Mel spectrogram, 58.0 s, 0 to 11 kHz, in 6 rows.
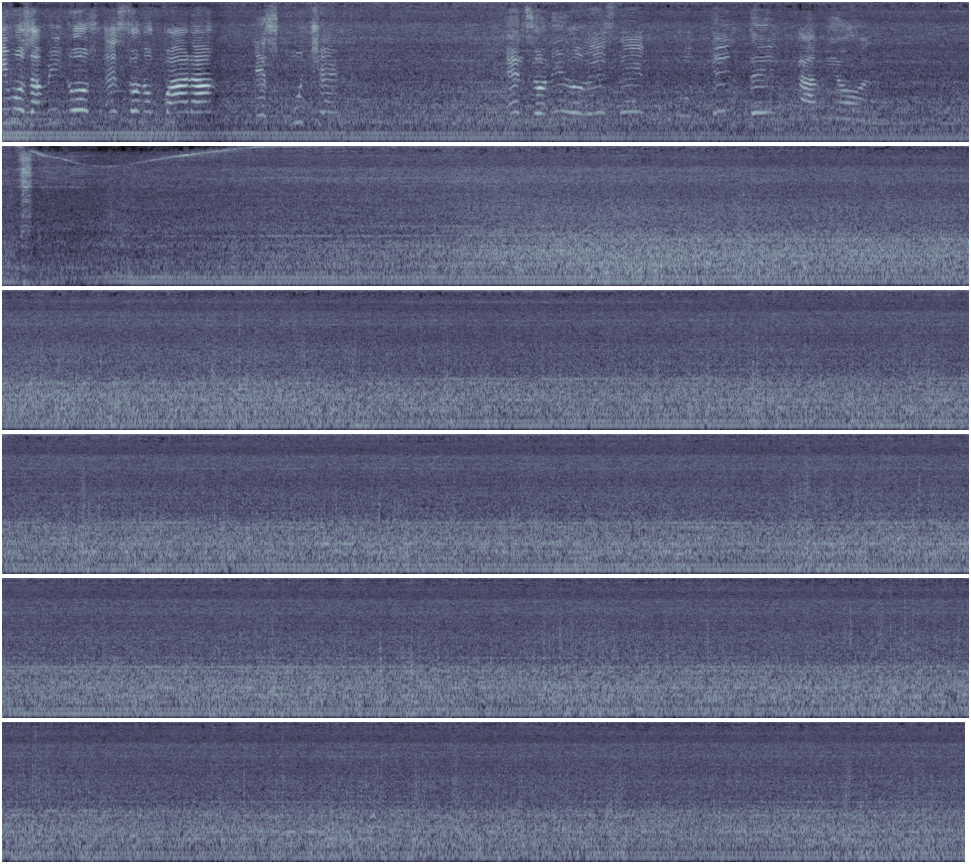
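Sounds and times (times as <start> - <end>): thin high whine: 0.0 - 17.7
truck diesel engine droning: 0.0 - 57.9.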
